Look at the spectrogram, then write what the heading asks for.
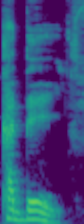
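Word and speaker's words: cadê: Let us focus on Kad. The first syllable is like car and then the last syllable like day.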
